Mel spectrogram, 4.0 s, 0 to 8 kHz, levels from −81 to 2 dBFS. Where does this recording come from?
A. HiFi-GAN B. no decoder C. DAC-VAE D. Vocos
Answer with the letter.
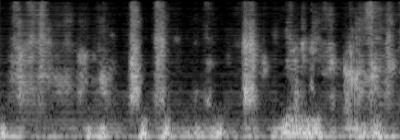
A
